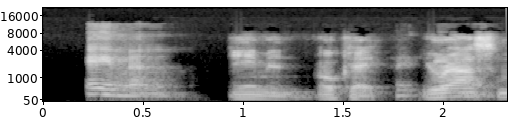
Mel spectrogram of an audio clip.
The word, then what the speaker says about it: Aiman: It's Aiman. Amen.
